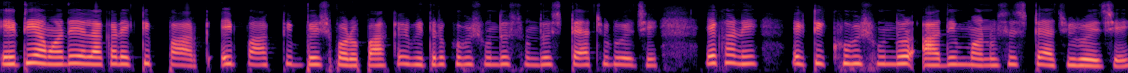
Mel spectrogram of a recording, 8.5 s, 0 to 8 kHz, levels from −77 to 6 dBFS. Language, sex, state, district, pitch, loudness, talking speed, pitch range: Bengali, female, Jharkhand, Jamtara, 255 Hz, -18 LUFS, 185 wpm, 240-270 Hz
